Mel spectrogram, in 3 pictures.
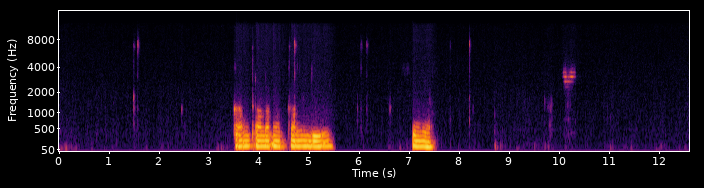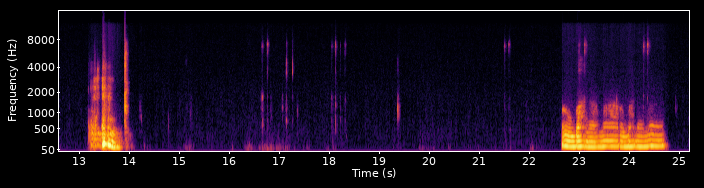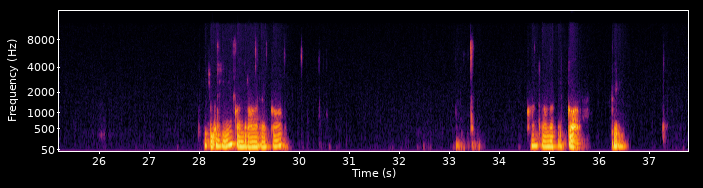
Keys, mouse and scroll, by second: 8.8 alt+Tab, 14.1 alt+Tab, 28.8-33.7 typing, 35.0 alt+Tab, 35.0-35.9 typing.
